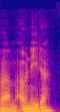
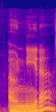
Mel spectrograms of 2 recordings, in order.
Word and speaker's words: Oneida: Have you ever heard of Oneida? Oneida? It's a silverware manufacturer. Or I've always heard it pronounced Oneida.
